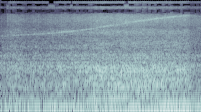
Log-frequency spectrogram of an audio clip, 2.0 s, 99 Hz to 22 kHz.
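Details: Canada Bay SL780 garbage truck, a Euro 3 style Euro 5 facelift, revving: a loud, blatting, raw rasping diesel roar that then settles, caused by an exhaust pipe leak (since fixed).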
